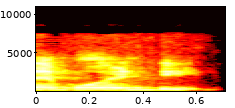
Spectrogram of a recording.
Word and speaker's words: monde: To le, you're not pronouncing li, it is le, and M-O-N-D, mond.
